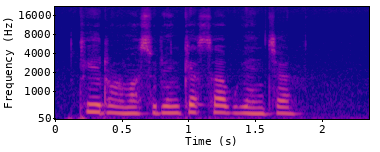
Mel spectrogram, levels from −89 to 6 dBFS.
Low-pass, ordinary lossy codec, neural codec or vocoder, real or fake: none; none; vocoder, 44.1 kHz, 128 mel bands, Pupu-Vocoder; fake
